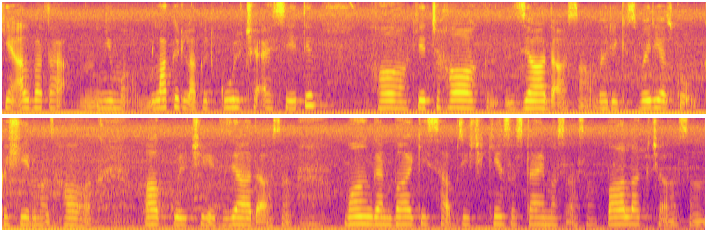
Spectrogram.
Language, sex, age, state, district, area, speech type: Kashmiri, female, 18-30, Jammu and Kashmir, Budgam, rural, spontaneous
